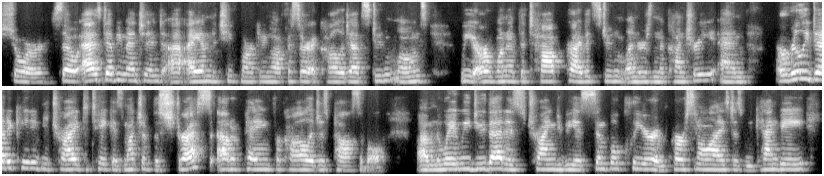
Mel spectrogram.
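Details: Adult woman; Normal voice.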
